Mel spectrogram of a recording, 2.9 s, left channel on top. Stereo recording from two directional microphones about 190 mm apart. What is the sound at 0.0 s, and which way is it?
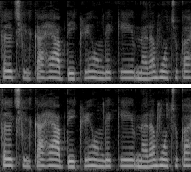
Speech, 15° right (ahead or behind).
